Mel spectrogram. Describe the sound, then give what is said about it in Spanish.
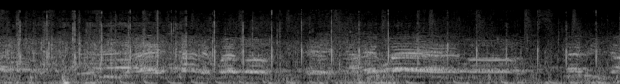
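A large crowd of Sevilla football fans roars and chants continuously as they welcome their team bus before the match against Las Palmas at the Sánchez Pizjuán, with shouts, whistles and scattered clapping filling the air outdoors at a steady, loud level throughout. “Así ha recibido ahora mismo la afición del Sevilla a su autobús.”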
